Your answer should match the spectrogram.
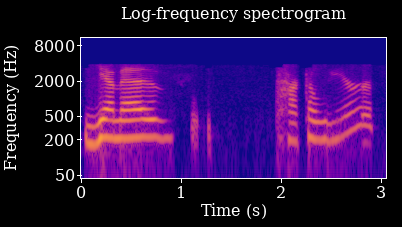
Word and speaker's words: Yanez Pacailler: Yanez was pretty good. It just depends on where you're from, if you're pronouncing it in the Spanish way or the American accent. And then it's Pacailler is how my husband's family says it, but actually in French is Pacailler.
